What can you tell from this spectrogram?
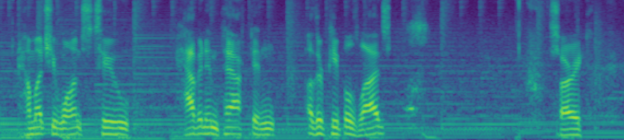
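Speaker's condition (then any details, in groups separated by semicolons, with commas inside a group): No condition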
